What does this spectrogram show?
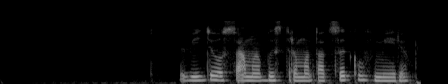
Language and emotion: Russian, neutral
